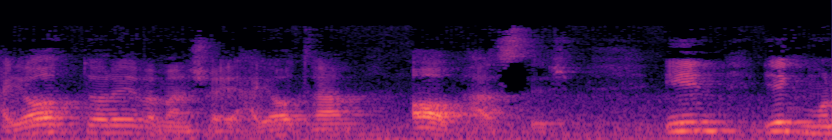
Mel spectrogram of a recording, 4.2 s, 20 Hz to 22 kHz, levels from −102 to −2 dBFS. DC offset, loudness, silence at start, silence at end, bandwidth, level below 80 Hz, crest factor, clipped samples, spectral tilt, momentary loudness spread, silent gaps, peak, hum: under 0.1%; -39 LUFS; 0 s; 0 s; 11.5 kHz; -56 dBFS; 20 dB; under 0.1%; -5.5 dB/octave; 14 LU; none; -20 dBFS; none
